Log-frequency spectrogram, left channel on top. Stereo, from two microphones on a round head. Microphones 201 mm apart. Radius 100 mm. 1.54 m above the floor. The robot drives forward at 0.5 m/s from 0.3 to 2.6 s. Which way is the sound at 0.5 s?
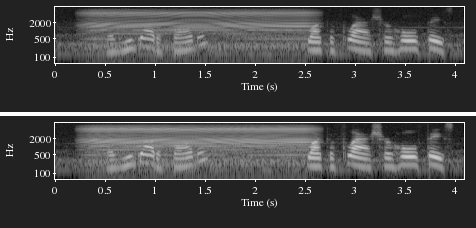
60° right (ahead or behind).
